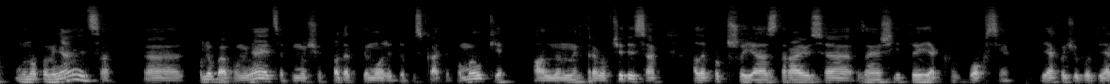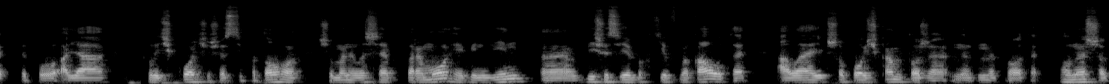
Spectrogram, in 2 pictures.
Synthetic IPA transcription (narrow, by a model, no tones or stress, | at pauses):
ʋɔnɔpɔmʲinʲajet͡sʲːɐ | pɔlʲʊbɛpɔmʲinʲajet͡sʲːɐt̪ɔmuʃt͡ʃɔpɾɔd̪ɐk̚t̪ɪmɔʒʊt̚ʲd̪ɔpʊskɑ̰t̪ɪpɔmɪlˠkɪ | ɐnɛnɪxt̪ɾɛbɐwt͡ʃɪt̪ɪsʲɐ | ɐlˠɛpɔkɪ̥ʃɔjast̪ɐɾɑjʊsʲɐznɑjeʃit̪ɪjɐkbɔksʲi | jaxɔt͡ʃubut̪ɪjɐk̚t̪ɪpʊ̰ɐ̰lʲa | klˠɪt͡ʃkɔt͡ʃɪʃɔsʲt̪ʲipɔt̪ɔɦɔʃt͡ʃɔmɛnɛlˠɪʃɛpeɾemɔɦɪʋʲinʋʲinbʲilʲʃɔsʲtʲijɛbɪxɔ̥tʲiwnɔkɑlˠʊt̪ɪ | ɐ̰lˠɛjɐkʃɔpɔɔt͡ʃkɑmt̪ɔʒɛnɛnɛpɾɔt̪ɪ | ɔlˠɔʋnɛʃt͡ʃɔ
